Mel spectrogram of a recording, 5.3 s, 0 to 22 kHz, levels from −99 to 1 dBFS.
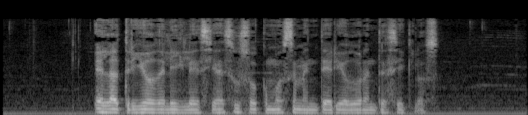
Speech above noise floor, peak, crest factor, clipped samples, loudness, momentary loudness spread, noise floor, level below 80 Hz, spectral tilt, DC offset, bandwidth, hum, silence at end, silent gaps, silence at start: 26 dB; -14 dBFS; 20 dB; under 0.1%; -32 LUFS; 7 LU; -59 dBFS; -56 dBFS; -3.5 dB/octave; under 0.1%; 11.5 kHz; 60 Hz at -55 dBFS; 0.9 s; none; 0.7 s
